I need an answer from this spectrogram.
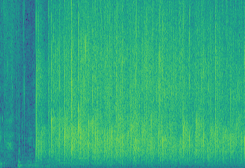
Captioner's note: crowd applauding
